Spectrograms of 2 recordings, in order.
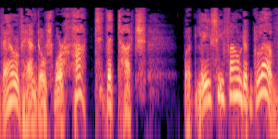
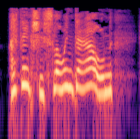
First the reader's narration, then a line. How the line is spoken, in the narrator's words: she burst happily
